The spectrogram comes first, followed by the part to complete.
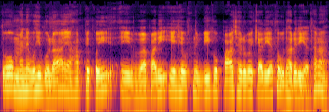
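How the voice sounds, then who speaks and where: A man teaching an accounting lesson at a quick clip. His voice is mellow and dark. He keeps asking the class questions, answers them himself, and adds a tag question to nearly every point. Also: medium pitch, steady tone.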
